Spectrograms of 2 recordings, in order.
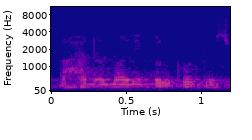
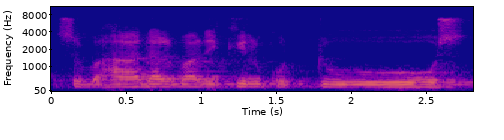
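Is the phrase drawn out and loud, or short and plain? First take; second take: short, plain; long, loud. First: The phrase is short and at normal volume. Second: The phrase is drawn out and said louder.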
